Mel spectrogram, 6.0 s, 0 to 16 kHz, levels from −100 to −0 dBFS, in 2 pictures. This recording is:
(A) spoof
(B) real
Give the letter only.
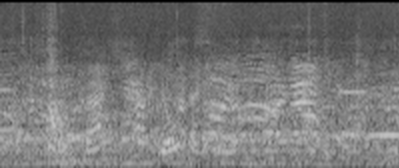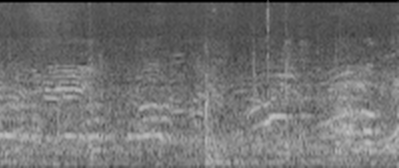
B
